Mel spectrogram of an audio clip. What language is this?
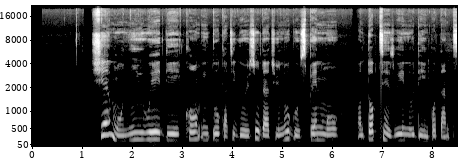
Nigerian Pidgin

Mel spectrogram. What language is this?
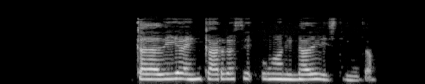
Galician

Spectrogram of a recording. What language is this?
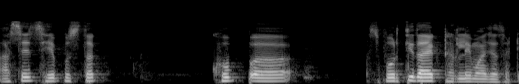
Marathi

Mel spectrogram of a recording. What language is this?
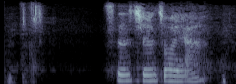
Chinese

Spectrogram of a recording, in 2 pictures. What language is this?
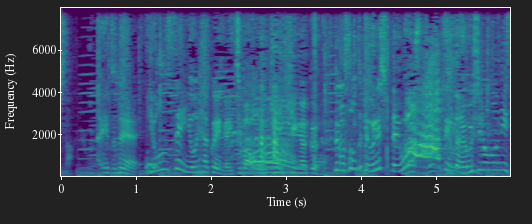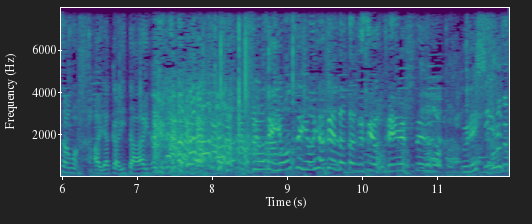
Japanese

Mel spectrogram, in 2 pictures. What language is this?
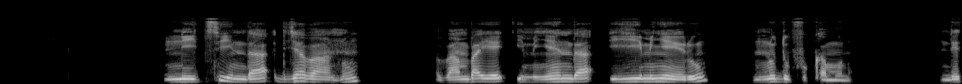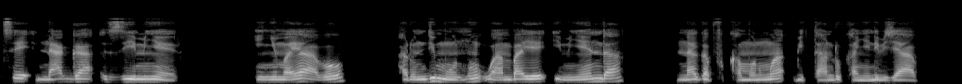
Kinyarwanda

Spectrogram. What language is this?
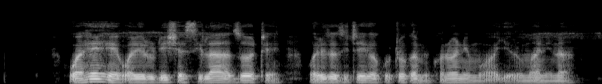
Swahili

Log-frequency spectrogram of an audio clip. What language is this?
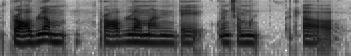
Telugu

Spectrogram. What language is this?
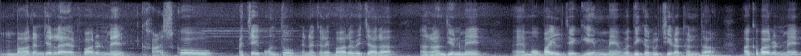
Sindhi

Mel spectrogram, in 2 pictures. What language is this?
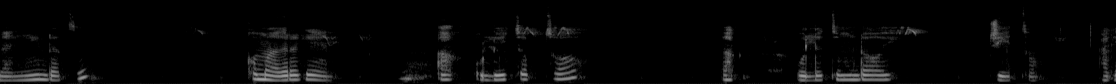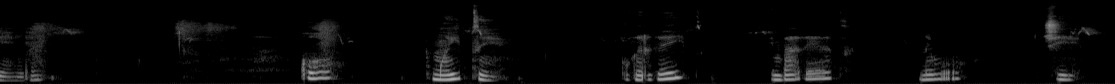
Kalenjin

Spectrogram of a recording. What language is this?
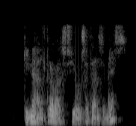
Catalan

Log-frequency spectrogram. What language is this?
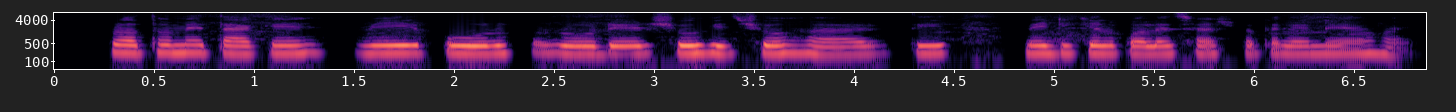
Bangla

